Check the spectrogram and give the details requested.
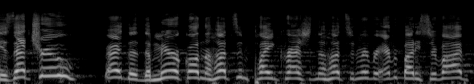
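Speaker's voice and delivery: ordinary delivery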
